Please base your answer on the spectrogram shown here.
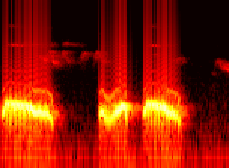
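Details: A spotted dove's 'hap boi' song of calling, urging and cooing, recorded free of background noise: one long falling coo, a pause, then a short rising note and another drawn-out coo.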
